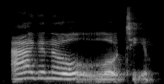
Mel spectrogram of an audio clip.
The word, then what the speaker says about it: agnolotti: Yeah, the agnolotti. The lady said the G is silent.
